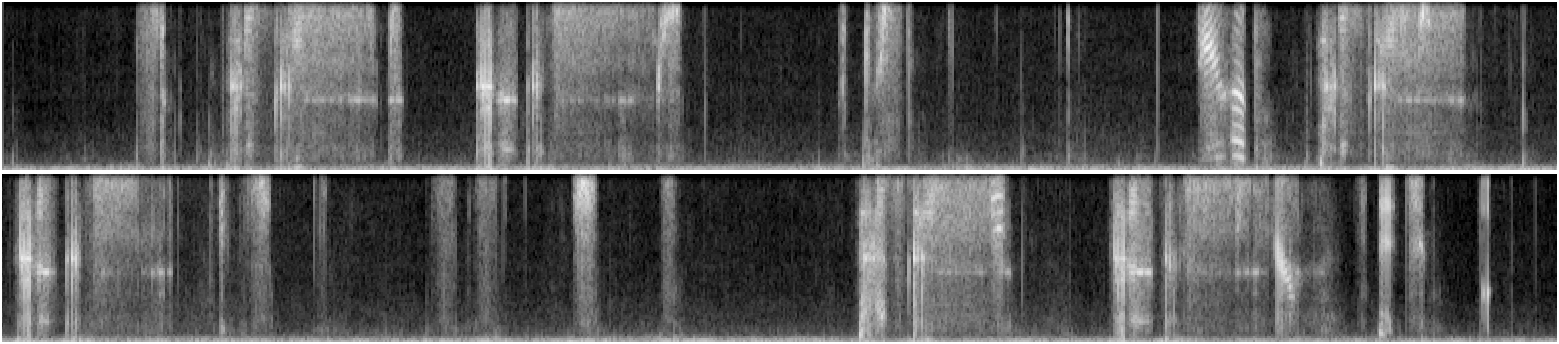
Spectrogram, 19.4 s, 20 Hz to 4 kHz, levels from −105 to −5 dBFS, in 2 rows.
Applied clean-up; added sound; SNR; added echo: neural diffusion model UNIVERSE++.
